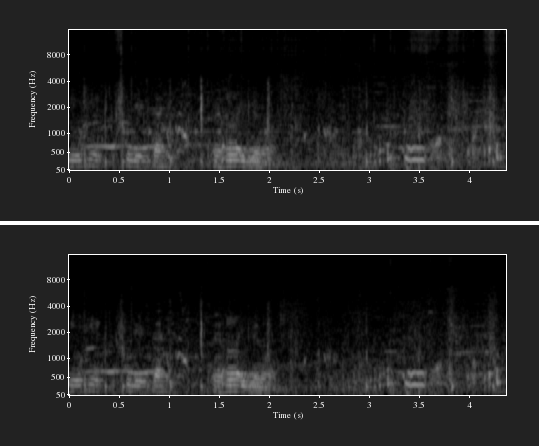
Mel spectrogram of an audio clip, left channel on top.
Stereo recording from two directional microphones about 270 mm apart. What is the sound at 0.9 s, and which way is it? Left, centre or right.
Speech, centre.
